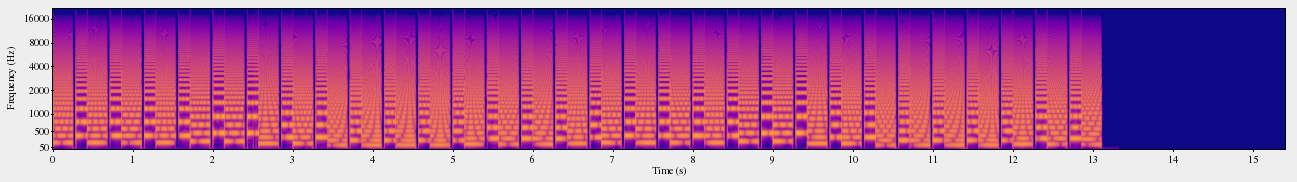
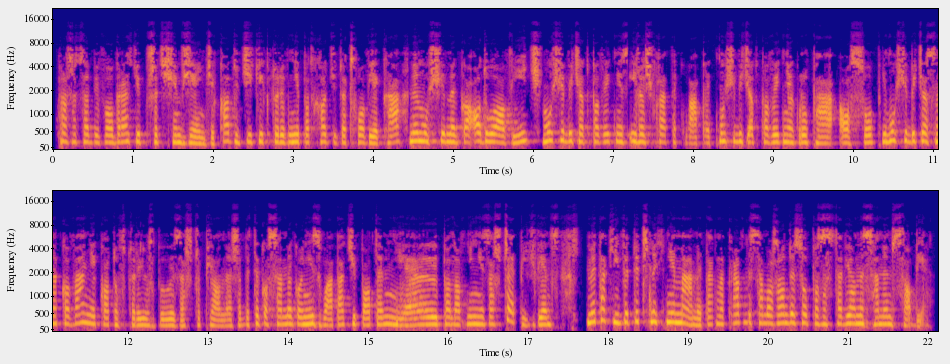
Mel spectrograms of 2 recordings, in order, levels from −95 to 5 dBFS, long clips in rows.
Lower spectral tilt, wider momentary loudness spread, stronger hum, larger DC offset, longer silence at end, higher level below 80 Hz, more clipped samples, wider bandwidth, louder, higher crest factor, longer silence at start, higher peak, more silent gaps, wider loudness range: about the same, -4 dB/octave vs -4.5 dB/octave; second, 2 LU vs 6 LU; neither; neither; first, 2.3 s vs 0.1 s; second, -64 dBFS vs -46 dBFS; neither; first, 18.5 kHz vs 10.5 kHz; second, -18 LUFS vs -13 LUFS; first, 20 dB vs 12 dB; about the same, 0 s vs 0.05 s; about the same, 0 dBFS vs 0 dBFS; neither; about the same, 3 LU vs 2 LU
